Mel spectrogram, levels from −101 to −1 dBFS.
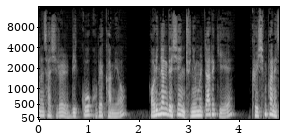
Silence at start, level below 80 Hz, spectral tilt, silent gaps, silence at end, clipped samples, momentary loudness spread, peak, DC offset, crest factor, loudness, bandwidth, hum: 0 s; -52 dBFS; -6.5 dB/octave; none; 0 s; under 0.1%; 10 LU; -8 dBFS; under 0.1%; 16 dB; -25 LUFS; 14 kHz; none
